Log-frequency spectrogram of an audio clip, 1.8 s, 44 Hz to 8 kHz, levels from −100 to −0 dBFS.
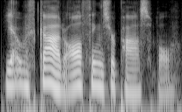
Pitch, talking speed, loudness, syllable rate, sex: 130 Hz, 230 wpm, -19 LUFS, 5.9 syllables/s, male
